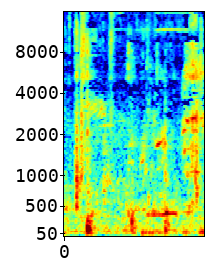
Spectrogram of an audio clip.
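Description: Quad roller skate wheels rolling slowly over rough, cracked concrete, with scattered light clicks and a low rumble; faint voices in the background.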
